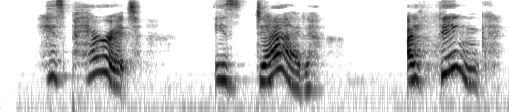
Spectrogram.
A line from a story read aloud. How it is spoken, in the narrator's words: gasped poor Anne, who couldn't have felt sure of her own name at that precise moment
